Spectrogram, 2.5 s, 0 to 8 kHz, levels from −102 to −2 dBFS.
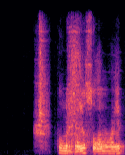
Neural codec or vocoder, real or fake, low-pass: codec, 44.1 kHz, 1.7 kbps, Pupu-Codec; fake; 7.2 kHz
